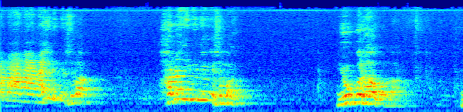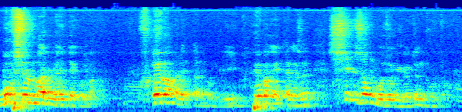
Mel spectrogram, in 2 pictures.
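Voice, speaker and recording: A man's voice: high voice, dark tone, echoey room, recorded from a distance, low-quality recording. A male pastor preaching an emphatic sermon, often asking the congregation to agree. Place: church sanctuary.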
